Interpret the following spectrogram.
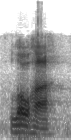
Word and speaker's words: LOHA: Loha.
